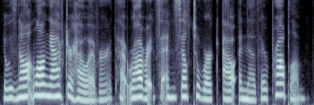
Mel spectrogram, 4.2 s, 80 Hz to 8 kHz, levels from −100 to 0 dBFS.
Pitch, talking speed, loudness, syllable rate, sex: 220 Hz, 215 wpm, -17 LUFS, 5.9 syllables/s, female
